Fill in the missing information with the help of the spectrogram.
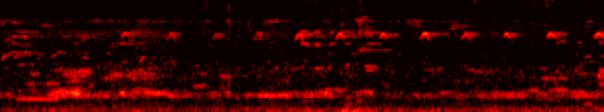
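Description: Many caged spotted doves (derkuku) cooing together in a continuous, overlapping chorus. From about halfway, short high chirps repeat about three times a second over the cooing.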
